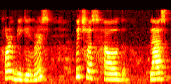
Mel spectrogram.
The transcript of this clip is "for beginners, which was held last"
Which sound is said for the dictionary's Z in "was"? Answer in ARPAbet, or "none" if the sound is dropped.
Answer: S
